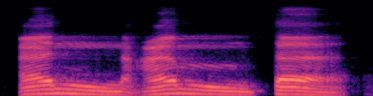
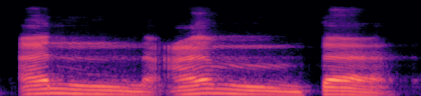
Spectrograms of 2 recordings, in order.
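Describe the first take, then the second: The two takes are said the same way.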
